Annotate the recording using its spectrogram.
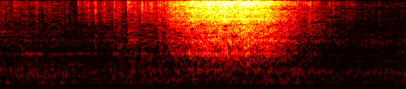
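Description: Dry active yeast granules sliding down a paper funnel into a plastic two-liter bottle: a brief soft hiss about half a second in, lasting about a second.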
